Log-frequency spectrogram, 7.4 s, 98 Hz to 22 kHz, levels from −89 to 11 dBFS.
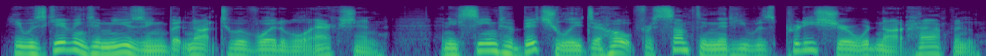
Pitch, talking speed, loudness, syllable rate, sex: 115 Hz, 210 wpm, -20 LUFS, 5.8 syllables/s, male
